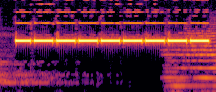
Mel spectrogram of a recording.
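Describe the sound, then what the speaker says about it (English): A smoke alarm beeps rapidly and loudly in a steady high-pitched rhythm, about ten short pulses, with faint background noise underneath. "That's the sound of the smoke alarm!"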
